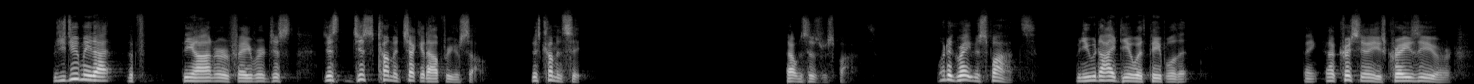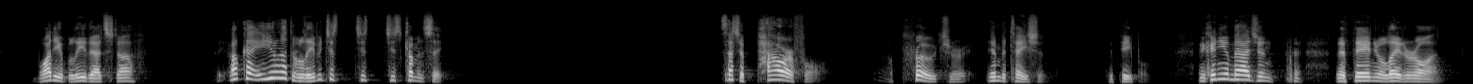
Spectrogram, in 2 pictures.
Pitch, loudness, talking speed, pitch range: 160 Hz, -20 LUFS, 165 wpm, 140-190 Hz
